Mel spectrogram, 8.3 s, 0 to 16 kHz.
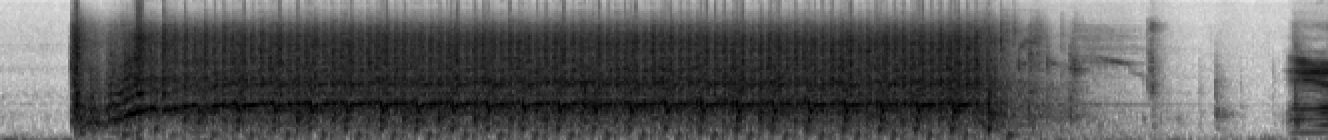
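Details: Lawn tractor with 16 hp overhead-valve Briggs & Stratton engine cranks at an even, quick rhythm for about six seconds but never catches; won't start, fuel or ignition issue being checked.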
